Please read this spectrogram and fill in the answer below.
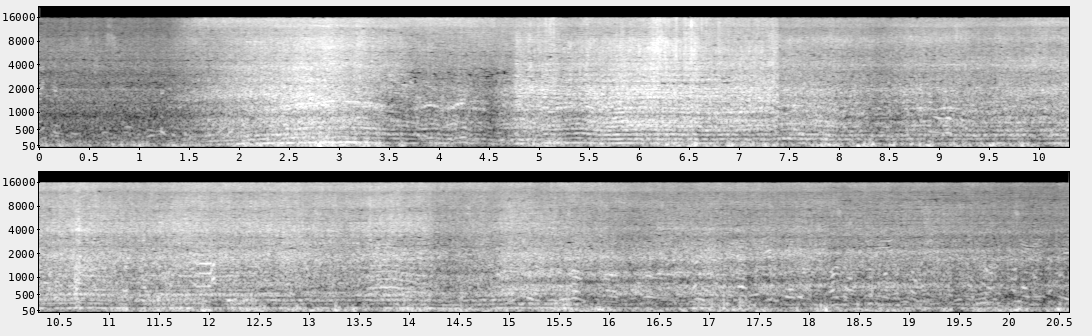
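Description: Large multirotor crop-spraying drone spinning up its rotors and lifting off: the rotor sound rises in pitch and loudness about two seconds in, then holds as a steady hum of several tones while it hovers and flies.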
